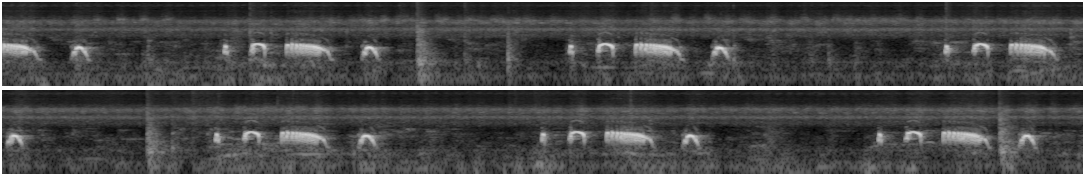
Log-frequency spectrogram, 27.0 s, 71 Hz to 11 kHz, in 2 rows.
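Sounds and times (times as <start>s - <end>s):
dove cooing: 0.0s - 1.5s, 2.7s - 4.9s, 7.0s - 10.3s, 11.4s - 14.0s, 16.1s - 18.7s, 20.2s - 22.6s, 24.3s - 27.0s
frogs chorus: 0.0s - 27.0s.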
